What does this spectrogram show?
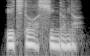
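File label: voice dia, voices heroes, Japanese; Theo; kingsraid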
